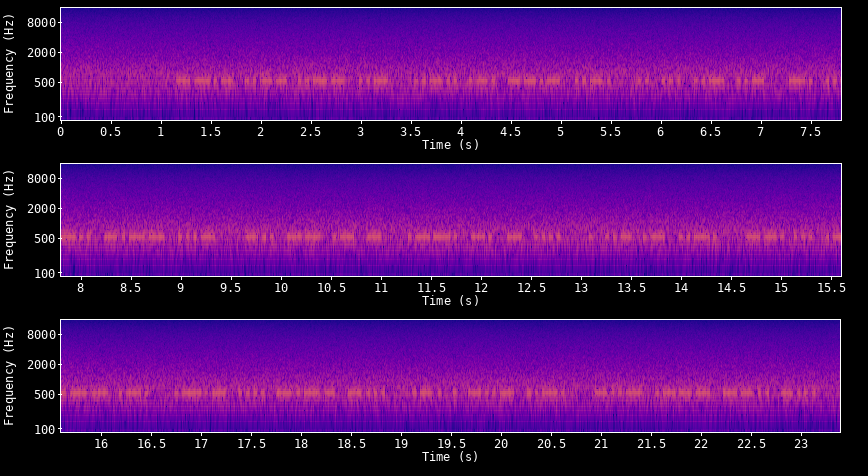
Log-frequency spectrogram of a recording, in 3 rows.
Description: Morse code (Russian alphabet), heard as a keyed tone, hand-sent with a bug key, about 32 wpm, 540 Hz, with heavy radio static and a narrow filter. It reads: ЩЮЮУ ЭРЩФ ИСУУ НЭЫЖ ДМАТ ПНТХ ЕУАФ ГСЙР ЯХЫБ РЕЬФ ЬЙЗБ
